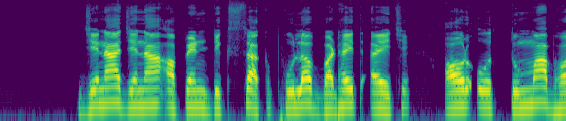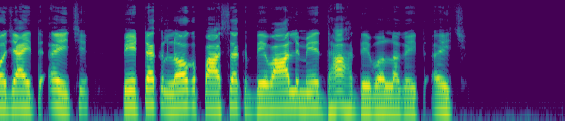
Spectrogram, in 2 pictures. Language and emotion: Maithili, neutral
